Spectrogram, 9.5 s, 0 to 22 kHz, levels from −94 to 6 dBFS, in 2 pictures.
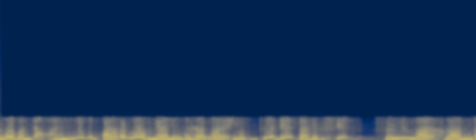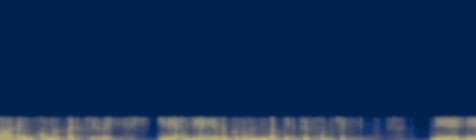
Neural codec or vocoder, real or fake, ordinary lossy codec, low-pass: codec, 16 kHz, 0.5 kbps, FreqCodec, smaller model; fake; none; 3.6 kHz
